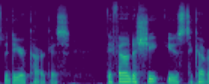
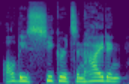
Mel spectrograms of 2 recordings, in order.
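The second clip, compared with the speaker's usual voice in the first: raised voice; 7 semitones higher, 8 dB louder than usual. Acted. Mother's heated argument with son.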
